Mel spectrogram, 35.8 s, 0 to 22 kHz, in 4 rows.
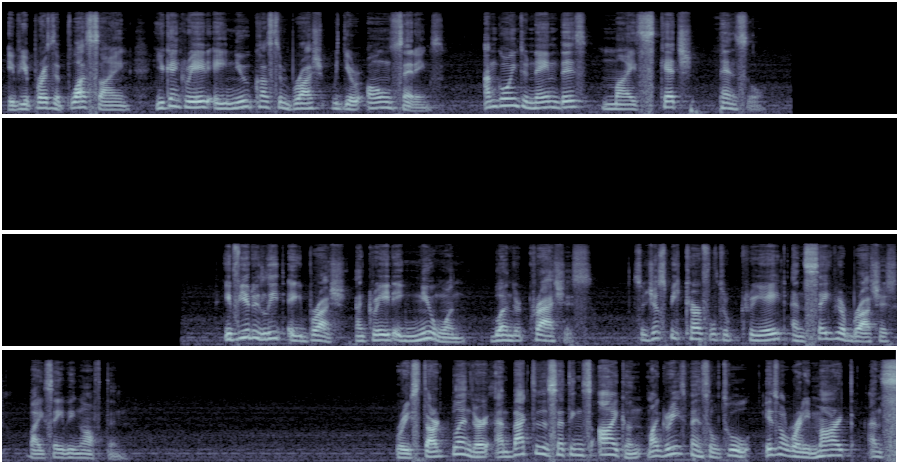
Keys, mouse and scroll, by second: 1.5 click, 3.2-5.9 typing, 6.3 Return, 9.1-12.0 drag, 15.6 click, 20.3 click, 22.7 click, 27.8 click, 28.8 click, 30.2 click, 31.9-34.9 typing.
